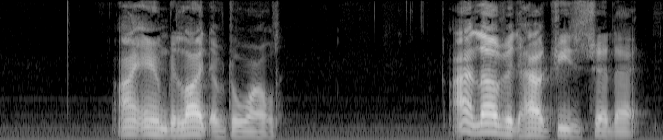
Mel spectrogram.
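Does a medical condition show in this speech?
Yes: cerebral palsy; congenital cerebral palsy.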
